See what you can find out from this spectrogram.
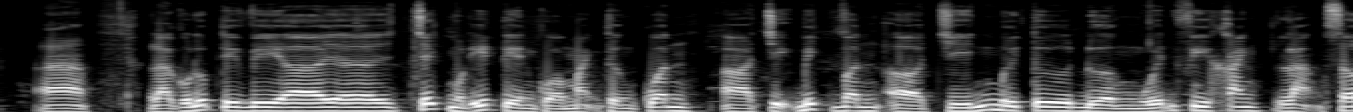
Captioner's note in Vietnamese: khịt mũi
